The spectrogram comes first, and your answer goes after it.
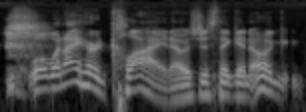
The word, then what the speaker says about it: Chluaid: it my brain it how is it actually pronounced Clyde Clyde but I really can't hide I don't care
